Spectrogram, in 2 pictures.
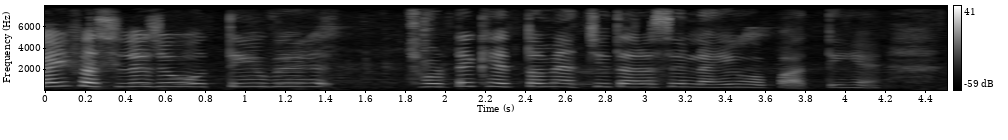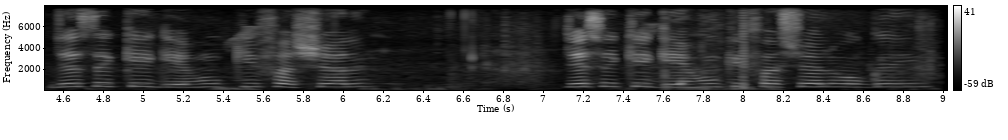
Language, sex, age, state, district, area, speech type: Hindi, female, 18-30, Madhya Pradesh, Seoni, urban, spontaneous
